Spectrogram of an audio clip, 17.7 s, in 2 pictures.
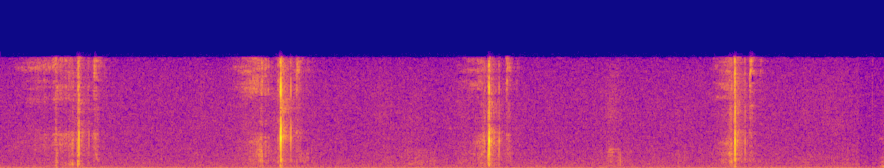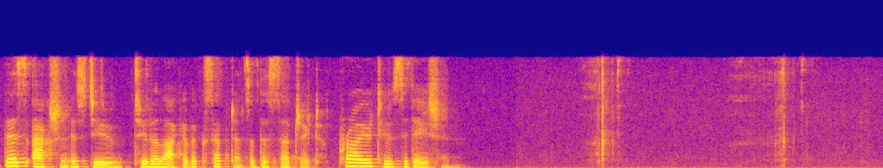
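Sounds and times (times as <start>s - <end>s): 
hiss: 0.0s - 17.6s
scissors cutting through clothing: 2.4s - 3.0s, 4.6s - 5.2s, 7.2s - 7.6s, 14.7s - 15.2s, 16.2s - 17.0s
speech: 8.9s - 13.5s.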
